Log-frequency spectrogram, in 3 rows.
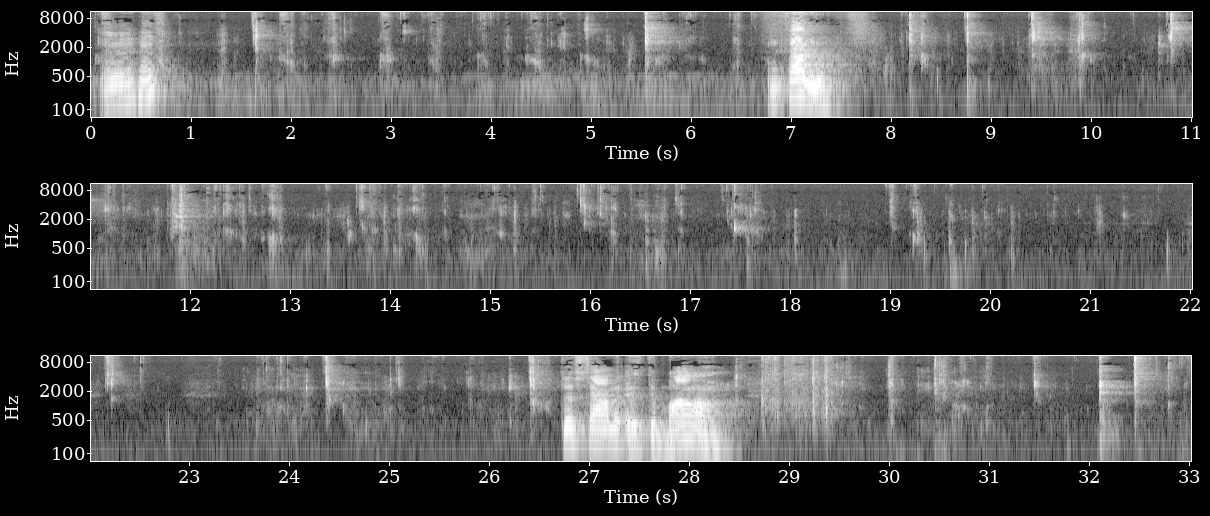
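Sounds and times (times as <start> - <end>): chewing with mouth clicks: 0.7 - 6.8, 7.8 - 26.7, 29.2 - 33.0.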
